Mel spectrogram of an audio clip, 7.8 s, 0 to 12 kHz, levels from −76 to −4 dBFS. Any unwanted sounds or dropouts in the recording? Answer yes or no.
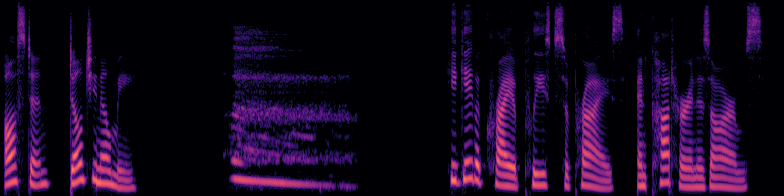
yes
